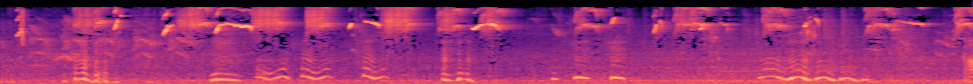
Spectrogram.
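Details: A one-year-old black-capped squirrel monkey gives repeated very high chirps and whistles. Lower, rising-and-falling warbled notes run through the clip, with brief clicks and rustling.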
